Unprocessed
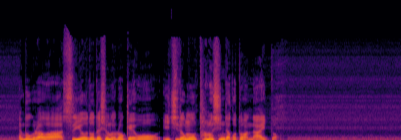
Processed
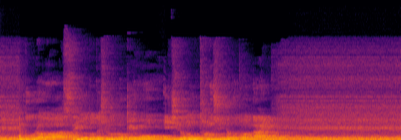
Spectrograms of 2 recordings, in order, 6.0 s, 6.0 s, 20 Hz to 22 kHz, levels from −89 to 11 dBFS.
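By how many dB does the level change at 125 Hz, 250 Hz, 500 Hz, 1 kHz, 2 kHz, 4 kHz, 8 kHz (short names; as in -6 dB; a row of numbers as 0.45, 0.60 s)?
+11.5, +11.0, +10.0, +9.5, +13.0, +9.0, +4.5 dB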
